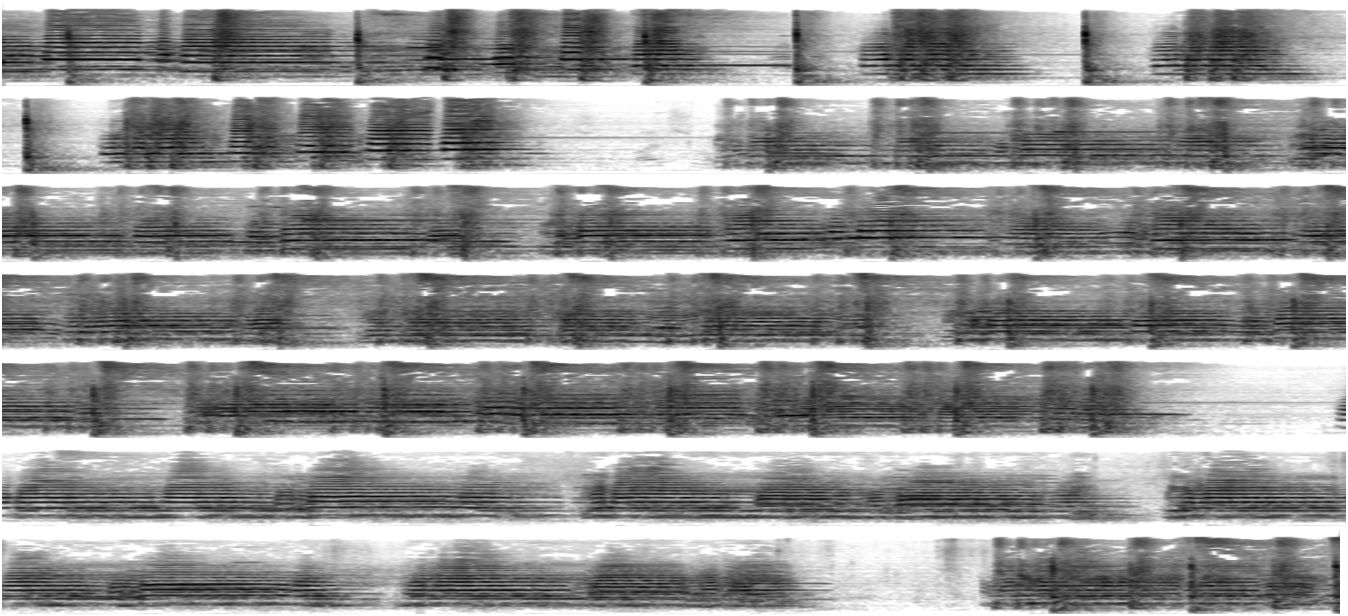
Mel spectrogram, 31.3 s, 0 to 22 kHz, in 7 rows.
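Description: Brass band of trumpets, saxophones, horns and snare drum playing. It opens with short, drum-struck accented chords, stops briefly about six seconds in, plays a long continuous passage, and pauses again briefly about 22 seconds in before going on.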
